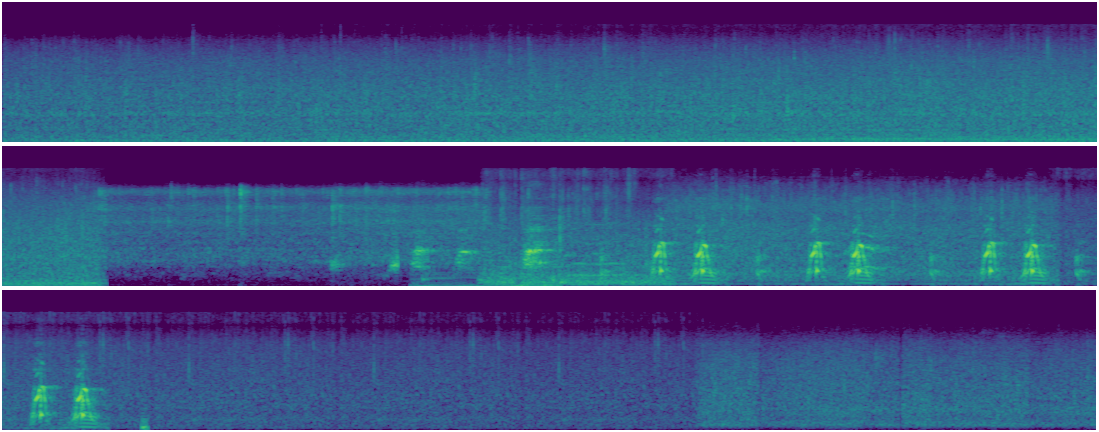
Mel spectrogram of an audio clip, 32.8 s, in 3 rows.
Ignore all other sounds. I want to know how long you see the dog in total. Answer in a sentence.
The dog can be heard for 9 seconds in total.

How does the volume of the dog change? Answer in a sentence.
The loudness of the dog goes up.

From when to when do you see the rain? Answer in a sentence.
The rain can be heard from 0.0 to 32.7 s.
